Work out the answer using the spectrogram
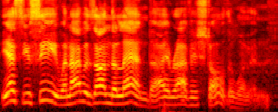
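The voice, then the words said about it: Boastful accented character voice. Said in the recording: “I'm hearing an accent kind of like Vlasidius ... He has a very boastful voice”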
